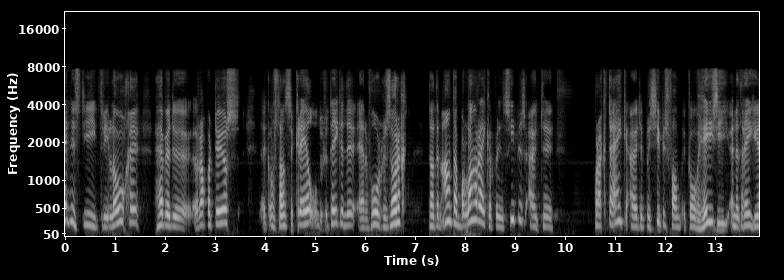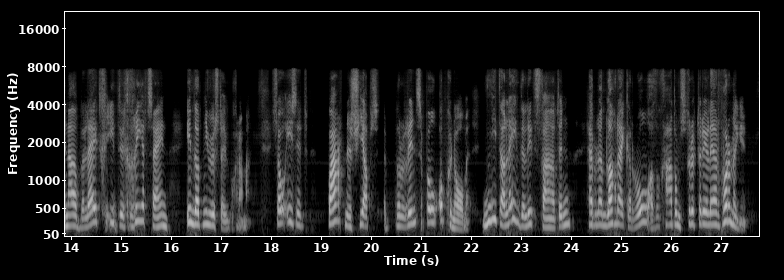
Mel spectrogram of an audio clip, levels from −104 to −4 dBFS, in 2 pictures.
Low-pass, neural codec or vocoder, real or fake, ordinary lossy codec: none; codec, 16 kHz, 2 kbps, X-Codec, HuBERT features, trained on LibriSpeech; fake; none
